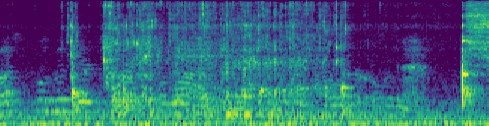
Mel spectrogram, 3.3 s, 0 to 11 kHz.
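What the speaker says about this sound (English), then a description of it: "Then we're going to add about 2 cups water." Water is poured into a pitcher while making Brazilian lemonade, a steady splashing trickle that runs for about two seconds before it stops, with a voice talking over part of it.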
